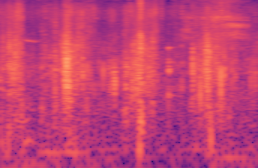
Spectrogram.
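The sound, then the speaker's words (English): Footsteps walking along a canal towpath: a short run of several soft, fairly evenly spaced steps, faint and unaccompanied by talk. “Let's walk on.”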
